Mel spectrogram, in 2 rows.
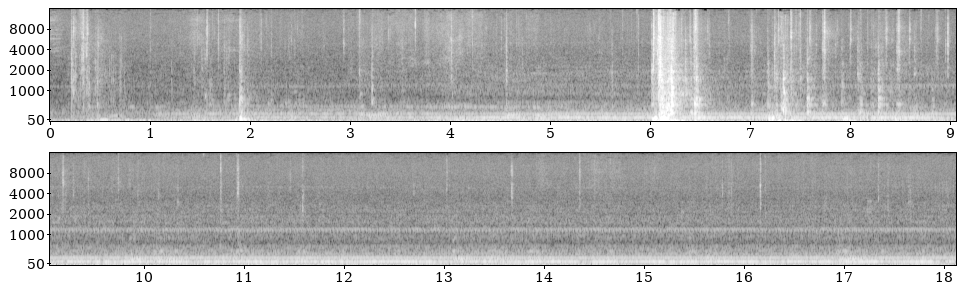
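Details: KitchenAid refrigerator KBSN602ESS00 running: low steady hum broken by a few sharp, irregular knocks early on; refrigerator knocking noise.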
